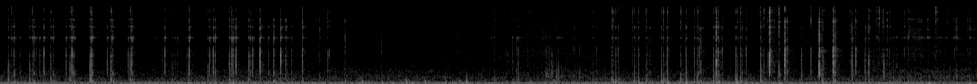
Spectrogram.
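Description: Fingernails rapidly scratch and tap the top of a yellow metal twist cap on a small glass Yoo-hoo bottle. The result is a dense stream of short, crisp, bright clicks and scratchy ticks that barely ring, with a few sharper taps standing out near the end. A steady low hum runs underneath throughout.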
